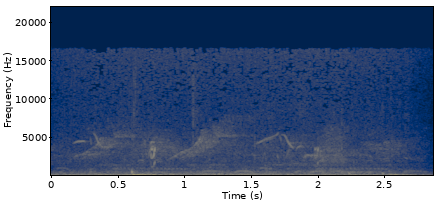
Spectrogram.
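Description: birds chirping

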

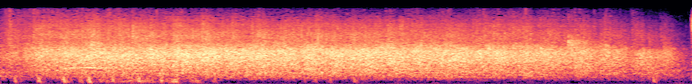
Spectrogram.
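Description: audience applauding

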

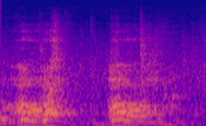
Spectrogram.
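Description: dog barking

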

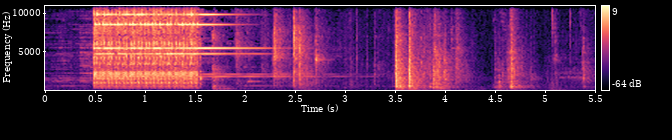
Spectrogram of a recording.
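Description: incoming phone call ringing

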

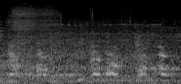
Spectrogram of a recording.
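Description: dog barking

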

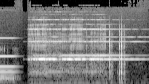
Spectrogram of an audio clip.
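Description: telephone ringing

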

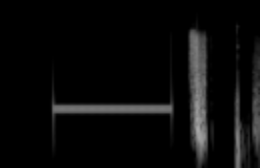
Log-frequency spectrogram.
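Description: telephone dial tone

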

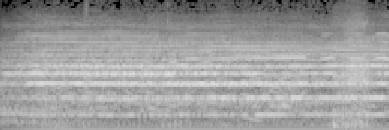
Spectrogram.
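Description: police siren sound effect

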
